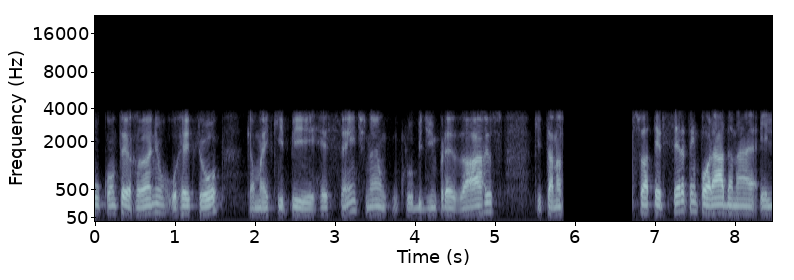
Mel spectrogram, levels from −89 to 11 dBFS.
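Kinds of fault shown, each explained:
Lost AMR speech frames: Short smeared dips where the decoder repeats the previous frame's pitch and vocal tract shape at falling level, once after "que é uma" for about 40 ms and again after "um um clube de" for about 80 ms, which points to two and then four missing 20 ms frames.
Playback stall: The sound cuts out in mid-flow just after "que está na" and stays silent for about 0.88 s before resuming. The player most likely ran short of buffered data or had its output thread held up, so nothing reached the output until it recovered.
Catch-up at higher speed: When the sound returns after the silence, it runs about 1.1 times fast and roughly one and a half semitones sharp until the end. The player is resampling its backlog to make up the time lost to the stall.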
